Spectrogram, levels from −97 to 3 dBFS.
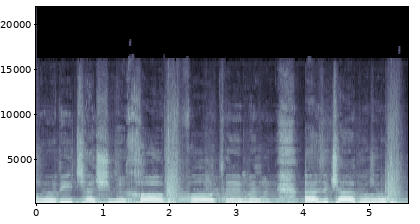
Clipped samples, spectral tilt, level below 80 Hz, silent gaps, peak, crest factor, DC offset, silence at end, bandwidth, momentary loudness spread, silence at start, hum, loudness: under 0.1%; -6 dB/octave; -36 dBFS; none; 0 dBFS; 10 dB; under 0.1%; 0 s; 16 kHz; 5 LU; 0 s; none; -12 LUFS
